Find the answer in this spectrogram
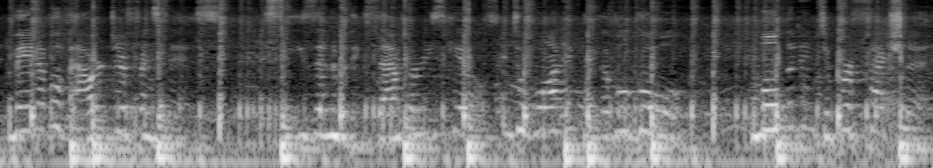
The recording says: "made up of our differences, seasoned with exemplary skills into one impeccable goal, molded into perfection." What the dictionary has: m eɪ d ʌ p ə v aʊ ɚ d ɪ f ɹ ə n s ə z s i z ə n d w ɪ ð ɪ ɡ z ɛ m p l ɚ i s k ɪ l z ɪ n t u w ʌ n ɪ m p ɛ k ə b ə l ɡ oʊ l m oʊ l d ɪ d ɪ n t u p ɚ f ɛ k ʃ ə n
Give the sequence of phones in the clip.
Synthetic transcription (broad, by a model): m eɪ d ʌ p ə v aʊ ɚ d ɪ f ɹ ə n s ə z s i z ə n w ɪ ð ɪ ɡ z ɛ m p l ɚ i s k ɪ l z ɪ n t u w ʌ n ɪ p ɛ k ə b l ɡ oʊ l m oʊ l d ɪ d ɪ n t u p ɚ f ɛ k ʃ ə n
